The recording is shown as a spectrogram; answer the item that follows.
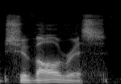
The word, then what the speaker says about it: chivalrous: Chivalrous. Is that how you pronounce it? – Yeah, that's it. That's the pronunciation.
